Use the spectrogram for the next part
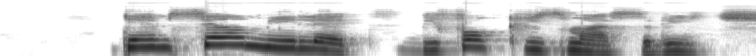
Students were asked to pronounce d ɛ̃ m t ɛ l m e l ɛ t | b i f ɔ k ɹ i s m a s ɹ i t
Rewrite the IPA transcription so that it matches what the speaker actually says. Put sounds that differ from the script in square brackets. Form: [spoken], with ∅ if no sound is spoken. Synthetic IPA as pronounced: d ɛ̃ m [s] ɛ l m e l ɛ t | b i f ɔ k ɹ i s m a s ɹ i [t͡ʃ]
